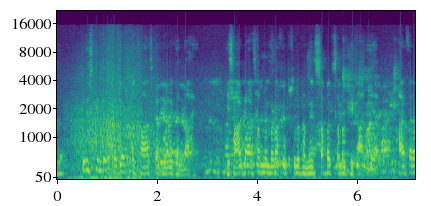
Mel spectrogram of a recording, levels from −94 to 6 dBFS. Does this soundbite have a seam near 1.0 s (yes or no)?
yes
